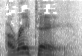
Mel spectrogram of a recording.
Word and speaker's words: arete: A-R-E-T, long E, arete.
